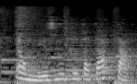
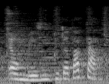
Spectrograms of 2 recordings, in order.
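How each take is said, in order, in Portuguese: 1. A frase é dita em ritmo devagar. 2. A frase é dita em ritmo rápido.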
